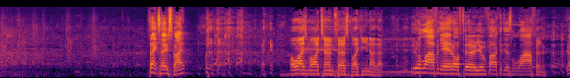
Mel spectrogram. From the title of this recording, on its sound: LIVE from the Cooly Hotel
